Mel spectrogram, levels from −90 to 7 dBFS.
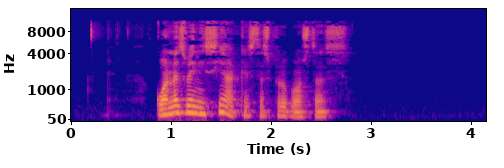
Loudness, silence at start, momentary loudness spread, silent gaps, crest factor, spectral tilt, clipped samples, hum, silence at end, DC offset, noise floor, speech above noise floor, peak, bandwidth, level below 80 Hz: -23 LUFS; 0.2 s; 18 LU; none; 24 dB; -4 dB/octave; under 0.1%; none; 1.4 s; under 0.1%; -81 dBFS; 57 dB; -4 dBFS; 11.5 kHz; -64 dBFS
